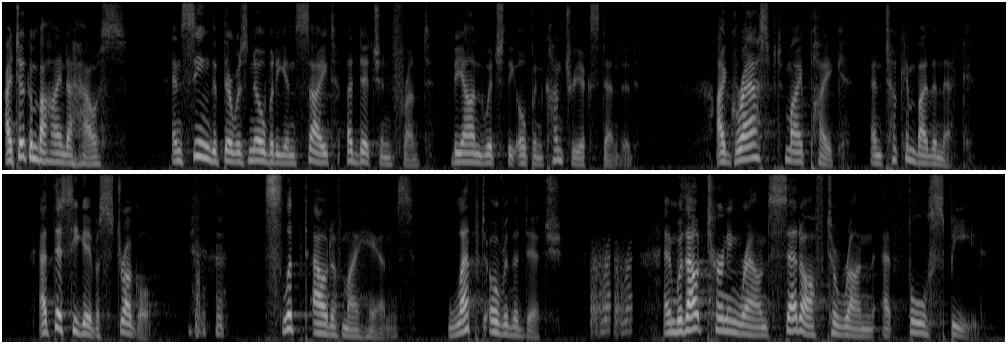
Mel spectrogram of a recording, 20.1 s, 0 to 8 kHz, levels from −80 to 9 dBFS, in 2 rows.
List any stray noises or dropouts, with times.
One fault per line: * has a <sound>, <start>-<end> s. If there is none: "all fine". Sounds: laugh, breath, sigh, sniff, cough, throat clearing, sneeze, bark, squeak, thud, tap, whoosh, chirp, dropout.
* has a laugh, 11.9-12.3 s
* has a laugh, 15.9-16.4 s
